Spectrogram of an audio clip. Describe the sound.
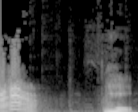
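A voice imitates a leopard with two short vocal bursts: a falling, strained cry followed after a brief pause by a low, rough growl.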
